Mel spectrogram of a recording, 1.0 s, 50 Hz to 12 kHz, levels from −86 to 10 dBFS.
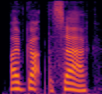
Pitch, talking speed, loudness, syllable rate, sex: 210 Hz, 235 wpm, -15 LUFS, 6.5 syllables/s, female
